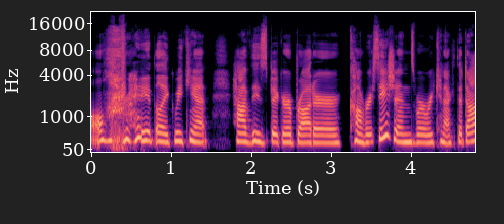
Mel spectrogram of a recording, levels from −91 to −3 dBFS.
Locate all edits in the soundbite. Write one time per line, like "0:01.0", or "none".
0:03.2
